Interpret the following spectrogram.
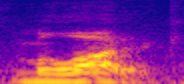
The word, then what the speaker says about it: Mládek: don't normally think Stout so pronounced melodic MEA LOD I see it's that's how it's pronounced interesting spell it that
